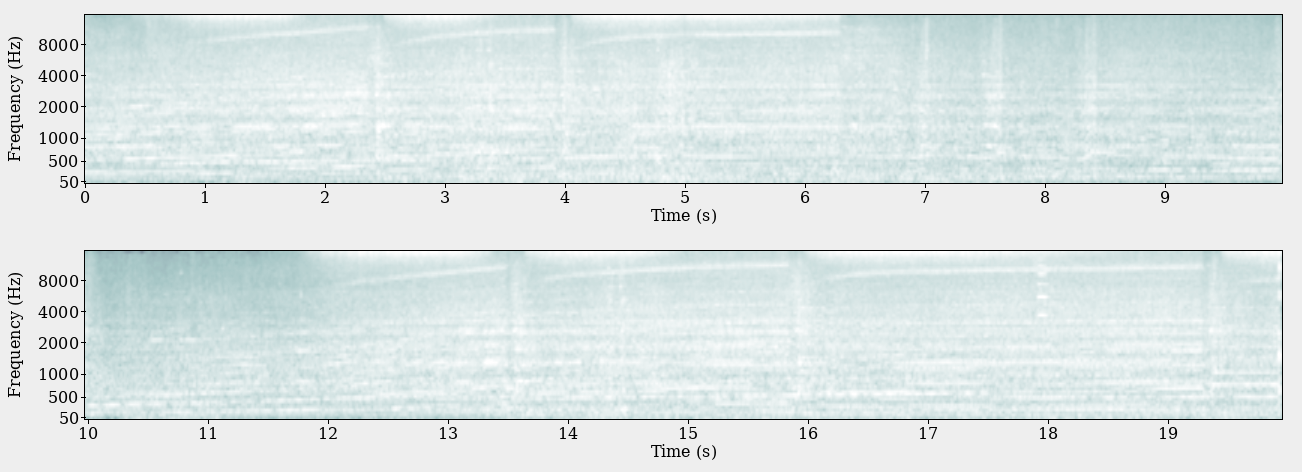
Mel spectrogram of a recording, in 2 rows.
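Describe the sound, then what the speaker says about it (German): Electric-powered race car in Gran Turismo 7, a steady high whining motor tone that rises and falls with throttle, loud and continuous throughout with no talk over it. "der hat einen enormen E-Power-Motor"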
